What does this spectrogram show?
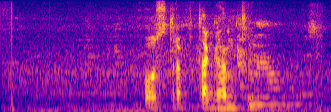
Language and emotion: Russian, neutral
